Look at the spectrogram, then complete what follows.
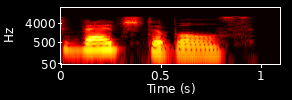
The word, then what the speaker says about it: vegetables: I eat vegetables. The middle sound becomes weak.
